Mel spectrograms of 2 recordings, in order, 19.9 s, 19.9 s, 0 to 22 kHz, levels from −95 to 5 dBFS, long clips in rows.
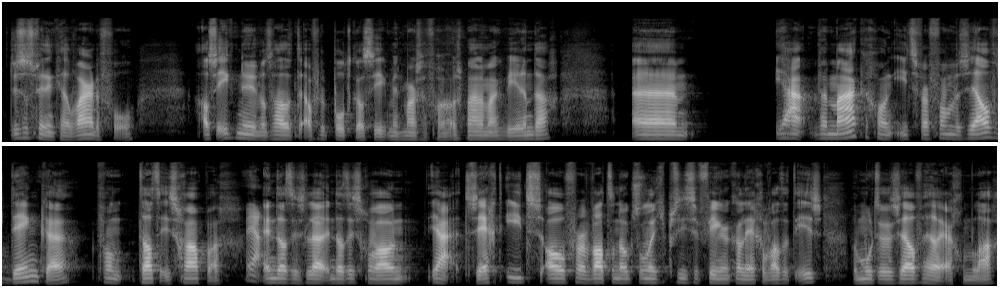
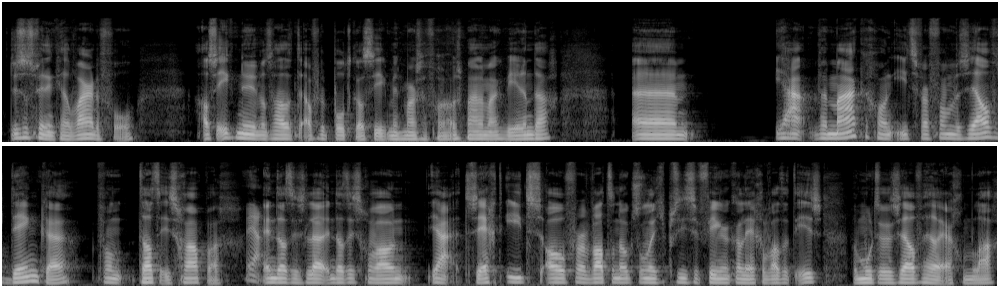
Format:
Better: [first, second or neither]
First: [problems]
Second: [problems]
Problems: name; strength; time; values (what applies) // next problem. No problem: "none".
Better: second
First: thin; very; fading below 750 Hz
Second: none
